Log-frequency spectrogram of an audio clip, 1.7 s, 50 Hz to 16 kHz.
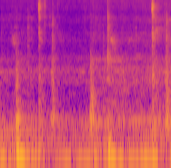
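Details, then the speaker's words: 2010 Kia Sorento 2.0 gas automatic with a no-crank, lost ECM/PCM communication fault: crisp light clicks as the brake is pressed. The shift lock solenoid is working, so the lever moves to reverse, neutral and drive; no click means no shift. "yan may lumalagutok tapos reverse neutral drive makikita mo eh meron yan oh pag meron yan nalilipat pero pag hindi lumagutok hindi yan malilipat"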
